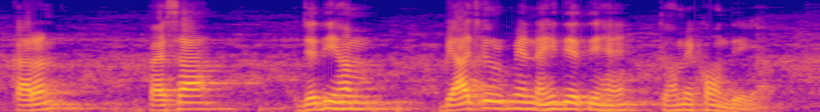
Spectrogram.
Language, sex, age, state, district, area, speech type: Hindi, male, 45-60, Bihar, Vaishali, urban, spontaneous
